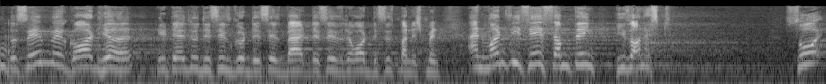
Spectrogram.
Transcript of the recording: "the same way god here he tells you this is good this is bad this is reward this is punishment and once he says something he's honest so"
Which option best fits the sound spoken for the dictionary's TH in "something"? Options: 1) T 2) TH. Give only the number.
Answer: 1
